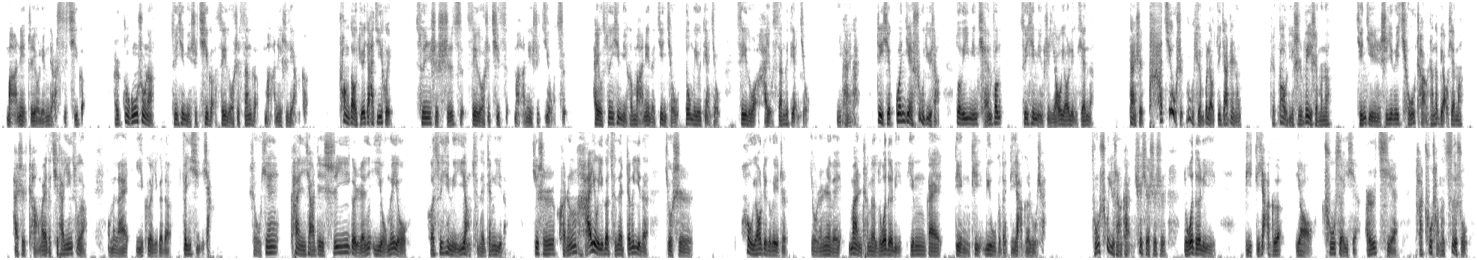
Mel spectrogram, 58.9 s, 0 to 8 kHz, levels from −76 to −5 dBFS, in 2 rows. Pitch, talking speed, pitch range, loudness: 105 Hz, 255 characters per minute, 90-125 Hz, -22 LUFS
